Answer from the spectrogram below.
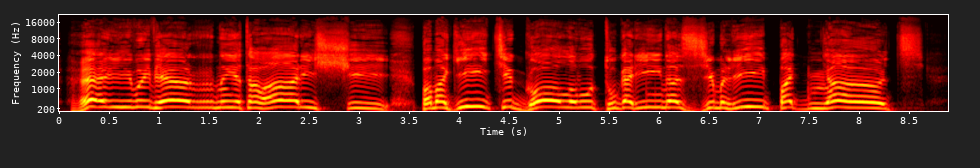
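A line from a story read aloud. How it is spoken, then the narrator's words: Loud booming shout. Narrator (Russian): Крикнул Алеша Попович зычным голосом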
